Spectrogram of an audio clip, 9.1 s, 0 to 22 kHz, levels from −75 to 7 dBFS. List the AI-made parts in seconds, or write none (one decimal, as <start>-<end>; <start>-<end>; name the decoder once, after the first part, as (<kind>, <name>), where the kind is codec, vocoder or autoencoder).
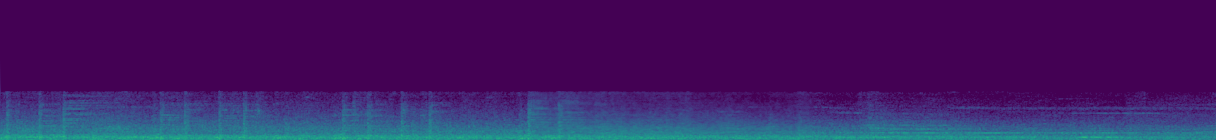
4.0-6.1 (vocoder, Vocos)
